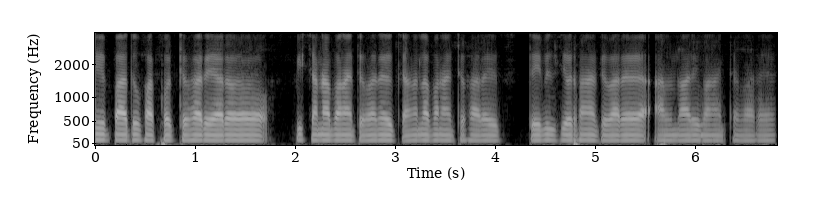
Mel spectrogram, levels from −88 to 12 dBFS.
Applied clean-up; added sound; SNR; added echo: neural separator model SepFormer WHAMR!.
